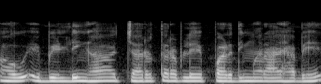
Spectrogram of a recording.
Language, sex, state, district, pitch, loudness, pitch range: Chhattisgarhi, male, Chhattisgarh, Rajnandgaon, 155 Hz, -14 LUFS, 155-160 Hz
